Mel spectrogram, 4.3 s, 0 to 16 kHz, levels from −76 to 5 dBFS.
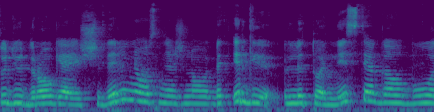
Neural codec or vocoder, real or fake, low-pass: none; real; 14.4 kHz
